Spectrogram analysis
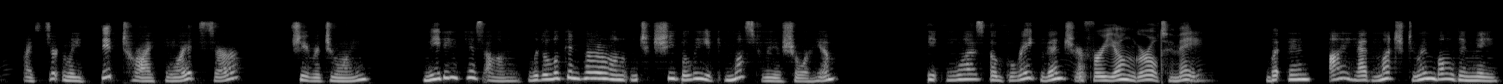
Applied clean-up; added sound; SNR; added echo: neural mask model DeepFilterNet 3.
